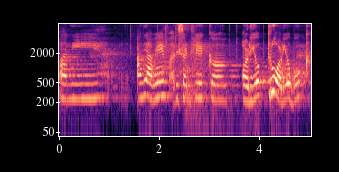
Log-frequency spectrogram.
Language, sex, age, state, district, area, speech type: Goan Konkani, female, 18-30, Goa, Murmgao, urban, spontaneous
